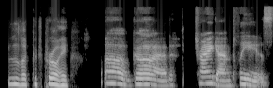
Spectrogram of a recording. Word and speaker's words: LaCroix: you're out there and you pronounce it Lacroix it is not Lacroix you can even go to the website and it states on the website how to pronounce it it is Lacroix you're welcome I'm done thank you for coming to my TED Talk message from Amy to PSA from Amy don't be stupid it's Lucroy oh God try again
